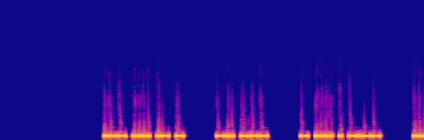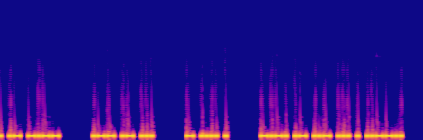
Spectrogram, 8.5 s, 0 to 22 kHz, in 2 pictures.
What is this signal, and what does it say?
Morse code, heard as a keyed tone, about 51 wpm, 700 Hz. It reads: WHAT DO THEY SAY WAS THE CAUSE?
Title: 2x Word-Spacing - Sentences from Top 200 Words - 50wpm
